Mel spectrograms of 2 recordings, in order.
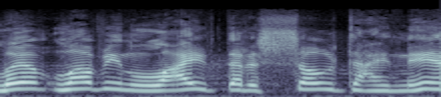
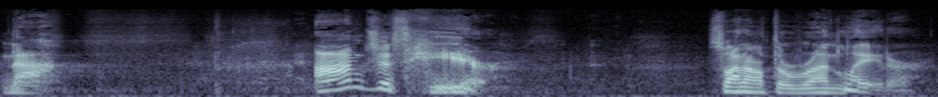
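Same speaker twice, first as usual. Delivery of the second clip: grumpy; 8 semitones lower than usual. Retold or imitated. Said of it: "just grumpy to be there".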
